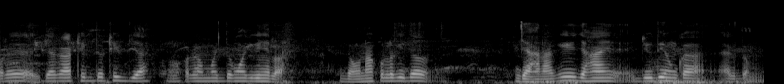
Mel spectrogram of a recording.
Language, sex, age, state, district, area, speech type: Santali, male, 18-30, West Bengal, Dakshin Dinajpur, rural, spontaneous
